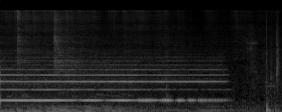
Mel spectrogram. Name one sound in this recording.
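A trumpet holds a long, steady note.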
